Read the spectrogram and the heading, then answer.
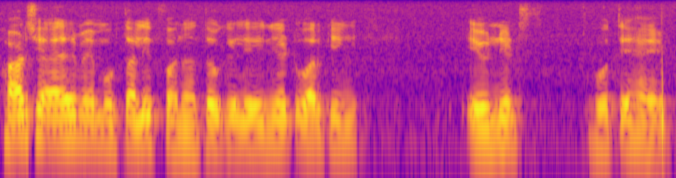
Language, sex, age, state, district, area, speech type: Urdu, male, 18-30, Maharashtra, Nashik, rural, read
